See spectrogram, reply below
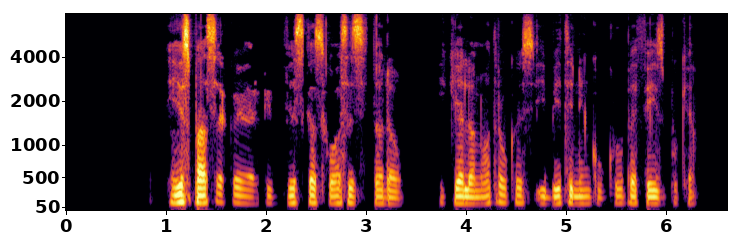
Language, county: Lithuanian, Vilnius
